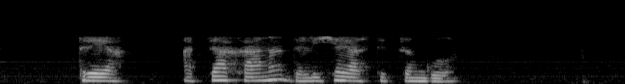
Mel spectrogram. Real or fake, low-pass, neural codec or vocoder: real; 3.6 kHz; none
